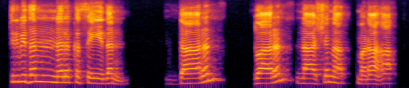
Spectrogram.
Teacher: नरक त्रिविधनच्या पुढं नरकसेदन, नरकसेदनच्या पुढं द्वारण त थ द ध न आणि पुढं तर नच आहे, न नळाचं दारणच्या नंतर. म्हणून या सगळ्या अनुस्वाराचा उच्चार न होतोय, न अर्ध न.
